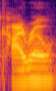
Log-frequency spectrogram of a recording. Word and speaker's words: Cairo: fuck up the name, but it's called Cairo, I believe it is. It's spelled similar to like Cairo, Egypt.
